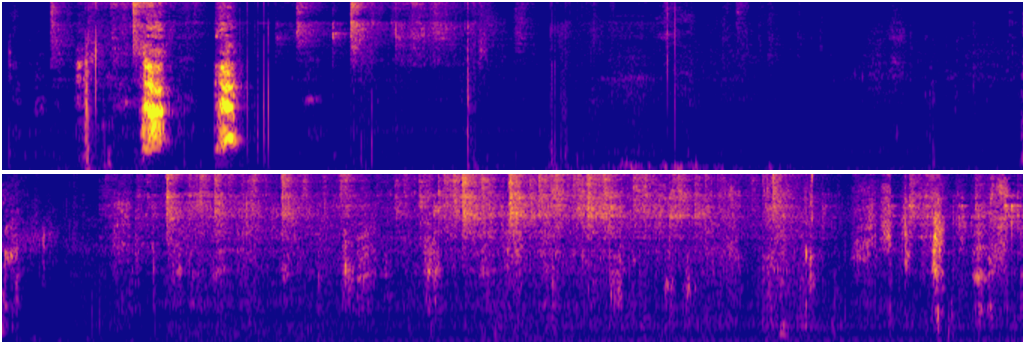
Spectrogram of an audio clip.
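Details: A neighbour's puppy gives two short, sharp barks in quick succession near the start, followed by quiet stretches and then steady rustling, hissing background noise to the end.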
